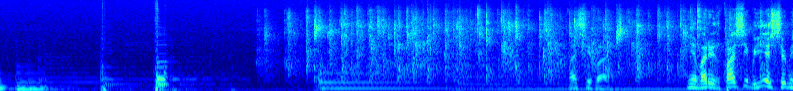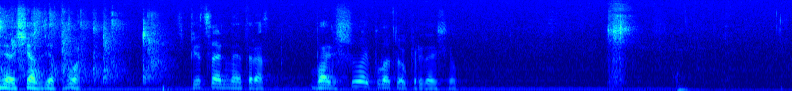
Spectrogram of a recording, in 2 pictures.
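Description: An acoustic guitar chord rings out.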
